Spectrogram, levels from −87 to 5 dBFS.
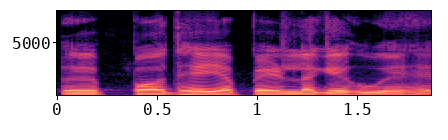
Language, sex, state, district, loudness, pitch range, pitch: Hindi, male, Jharkhand, Deoghar, -13 LUFS, 115-120 Hz, 120 Hz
